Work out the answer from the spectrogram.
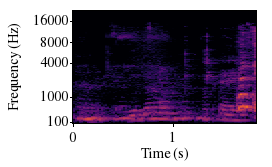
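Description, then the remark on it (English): A sudden, loud sneeze bursts out at the very end, right after a stretch of voiced, murmuring vocal sounds. “Okay. Bless you.”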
